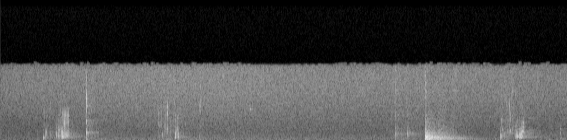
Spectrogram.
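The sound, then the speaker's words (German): Someone takes several small sips of water, short soft slurps and swallows arriving in little clusters with pauses between, over a steady background hiss and no talking. “Ich trinke gerade ein bisschen Wasser.”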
